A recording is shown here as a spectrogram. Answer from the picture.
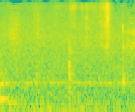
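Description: Faint handling of round oracle cards: a light rubbing of card stock against fingers and other cards, with a soft tick about a second in.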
